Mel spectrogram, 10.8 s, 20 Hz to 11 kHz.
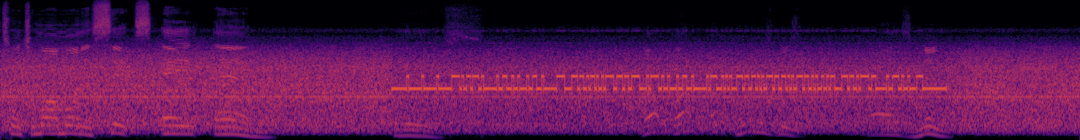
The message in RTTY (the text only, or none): W2O DE OE2ZY R R FB EVA.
